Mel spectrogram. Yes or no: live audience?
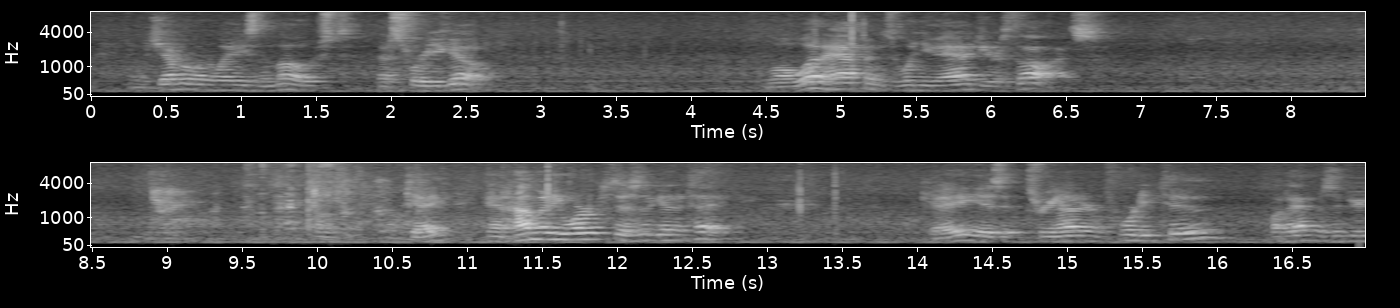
yes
